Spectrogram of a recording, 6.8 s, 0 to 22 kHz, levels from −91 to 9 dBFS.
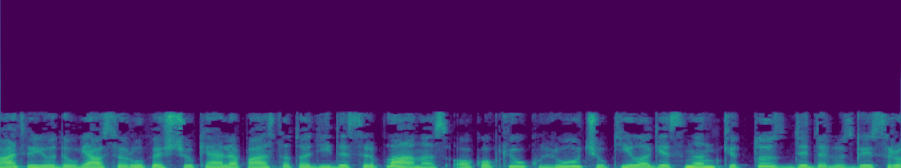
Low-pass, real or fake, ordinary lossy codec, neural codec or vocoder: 7.2 kHz; fake; MP3, 32 kbps; codec, 16 kHz, 2 kbps, FunCodec, trained on Chinese and English, 25 frames a second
